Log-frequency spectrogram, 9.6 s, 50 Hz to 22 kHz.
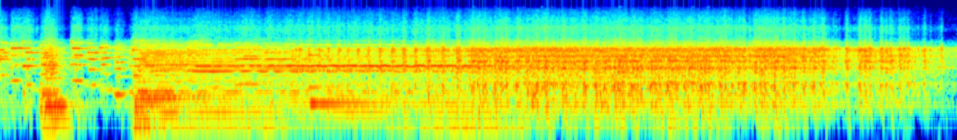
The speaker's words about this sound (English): Gosh, Mr. Colby, listen to that motor purr. Sounds like a new 47. Yeah, a new 47 concrete mixer. What kind of a car is this anyway?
